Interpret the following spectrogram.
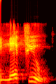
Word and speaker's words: nephew: americans don't say nephew in british english ph pronounced as a letter f so we say nephew but americans say nephew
